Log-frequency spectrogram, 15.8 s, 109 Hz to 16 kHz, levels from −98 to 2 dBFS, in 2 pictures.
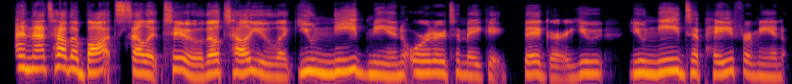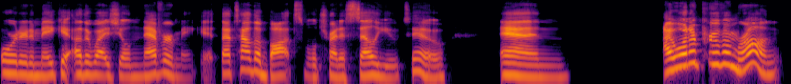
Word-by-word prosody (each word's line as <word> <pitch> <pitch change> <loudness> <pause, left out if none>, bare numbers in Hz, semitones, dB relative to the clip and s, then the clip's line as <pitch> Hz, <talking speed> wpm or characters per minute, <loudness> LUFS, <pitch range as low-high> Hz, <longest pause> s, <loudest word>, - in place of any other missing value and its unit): And 290 -1 +6
that's 275 0 +7
how 300 -1 +8
the 270 -3 +1
bots 225 +4 +3
sell 215 -2 +4
it 195 - 0
too. 235 -11 +2
They'll 210 +4 +5
tell 220 0 +2
you, 210 -6 -1
like, 175 +3 -7
"You 240 +2 0
need 225 +1 0
me 195 -2 -3
in 180 +2 -5
order 215 0 -2
to 215 +2 -11
make 185 -2 -6
it 180 0 -9 0.2
bigger. 185 -6 -1
You 205 +6 -7 0.2
you 215 +1 -3
need 220 +2 0
to 210 -2 -2
pay 205 +4 -1
for 225 -4 -7
me 180 -1 -4
in 170 0 -7
order 210 -2 -4
to 185 - -6
make 185 0 -5
it, - - -2
otherwise 195 -3 -4
you'll 170 -2 -9
never 195 +5 -2
make 160 -2 -21
it." - - -13
That's 210 +1 -2
how 260 -1 +1
the 230 - -2
bots 185 +1 -4
will 170 -1 -16
try 175 +1 -4
to 170 - -7
sell 185 +4 -2
you 160 -2 -14
too, 170 -6 -9 0.5
and 170 -3 +4 0.9
I 245 - +5
wanna 335 +6 +3
prove 360 +1 -2
'em 350 -7 -1
wrong. 245 - 0
205 Hz, 205 wpm, -24 LUFS, 180-230 Hz, 0.9 s, how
